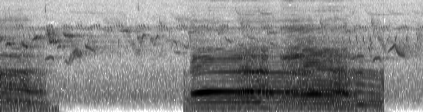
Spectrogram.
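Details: Dozens of cows coming back from the field to their pen in the morning; a brief low moo, then a long, loud, wavering moo lasting over two seconds, with small bird chirps faintly audible overhead.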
